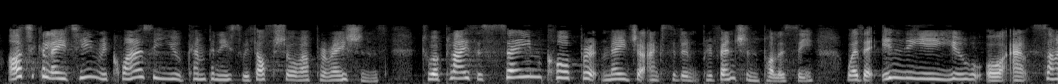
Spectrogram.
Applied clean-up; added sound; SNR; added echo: none; none; none; none.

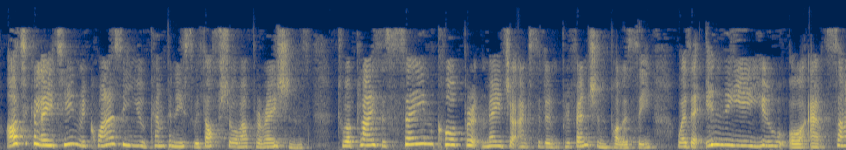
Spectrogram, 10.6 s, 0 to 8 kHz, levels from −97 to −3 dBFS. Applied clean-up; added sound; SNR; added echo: none; none; none; reverberation time 0.4 s.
